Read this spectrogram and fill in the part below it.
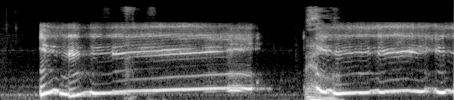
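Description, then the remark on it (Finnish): A human voice mimics whale song in two long, loud, moaning calls, each swooping upward and sliding in pitch, separated by a brief pause. “Tää oli kuin valaiden opera laulaja suorastaan.”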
